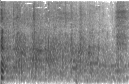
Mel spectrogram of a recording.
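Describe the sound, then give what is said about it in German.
A church audience breaks into applause, a dense, steady patter of many hands clapping that holds at an even level for a couple of seconds, with faint murmurs and chuckles mixed in. “Das gibt Applaus, okay, stark.”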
